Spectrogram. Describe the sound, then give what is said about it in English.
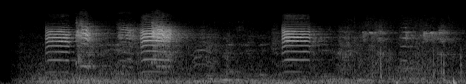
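Small birds, some finches and a canary, squawk and chirp in short, harsh bursts at people in their space, several agitated calls with quieter twittering in between. “I mean, you can hear that some finches and a canary are more than a little peeved that we're in their space.”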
